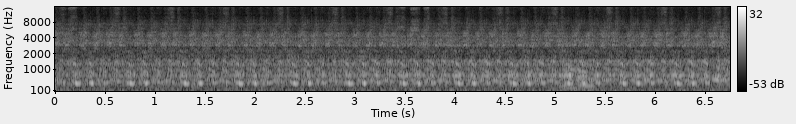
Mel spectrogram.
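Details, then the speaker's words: Barn-find 1973 MGB, formerly locked engine, started on ether for the first time in about 41 years: an uneven, lumpy, loping idle with a wavering beat. Rough running; the carburettors need going through and the ignition timing needs setting. "man this thing actually sounds pretty good so it's running like a little rock i'm sure the ignition timing has to be done but mainly if these carburetors need to be gone through"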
